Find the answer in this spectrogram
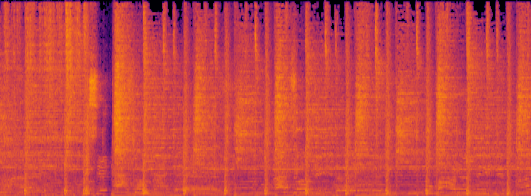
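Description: Live rock band playing: drum kit keeping a steady beat under electric guitars and bass, with a singer's voice. The whole band stops for a split second about two seconds in, then comes back in.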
